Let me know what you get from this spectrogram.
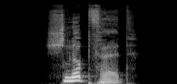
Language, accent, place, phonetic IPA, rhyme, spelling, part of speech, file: German, Germany, Berlin, [ˈʃnʊp͡fət], -ʊp͡fət, schnupfet, verb, De-schnupfet.ogg
- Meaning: second-person plural subjunctive I of schnupfen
